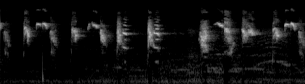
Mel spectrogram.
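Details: Long-tailed shrike, called a fighter and used as a master bird, gives varied bright chirps and short whistled notes, spaced in quick groups, some rising and some falling.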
